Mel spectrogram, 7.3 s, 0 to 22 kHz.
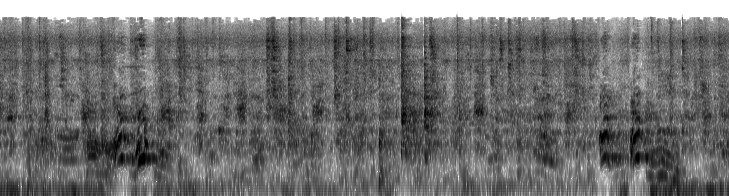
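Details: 55-day-old Miniature Dachshund puppy eating, giving short arched whining yelps in two clusters, near the start and again near the end, over steady wet chewing and clicking sounds.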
